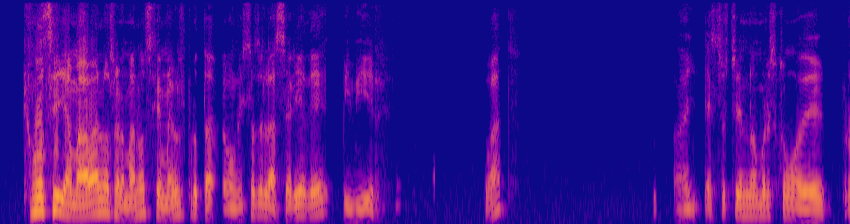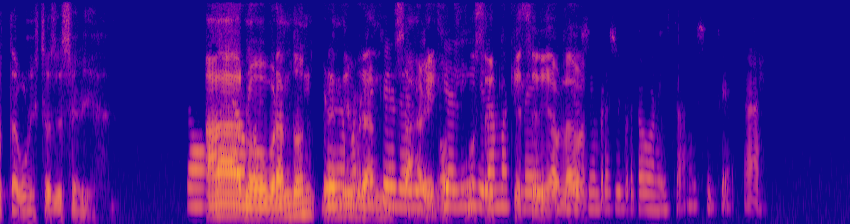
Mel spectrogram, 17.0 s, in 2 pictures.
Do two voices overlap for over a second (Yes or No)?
Yes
